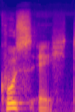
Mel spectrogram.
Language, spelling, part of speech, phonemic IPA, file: German, kussecht, adjective, /ˈkʊsˌʔɛçt/, De-kussecht.ogg
- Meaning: kissproof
